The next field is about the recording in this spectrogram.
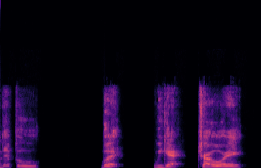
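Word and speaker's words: Traoré: But we got Trayore. Trior.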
